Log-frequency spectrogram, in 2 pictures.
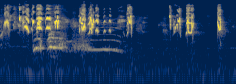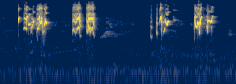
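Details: Chattering of tamed lovebirds: dense, piercing chirp bursts, with a drawn-out lower whistled squeal early on, then rapid separate chirps every half second or so. A quiet background otherwise.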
